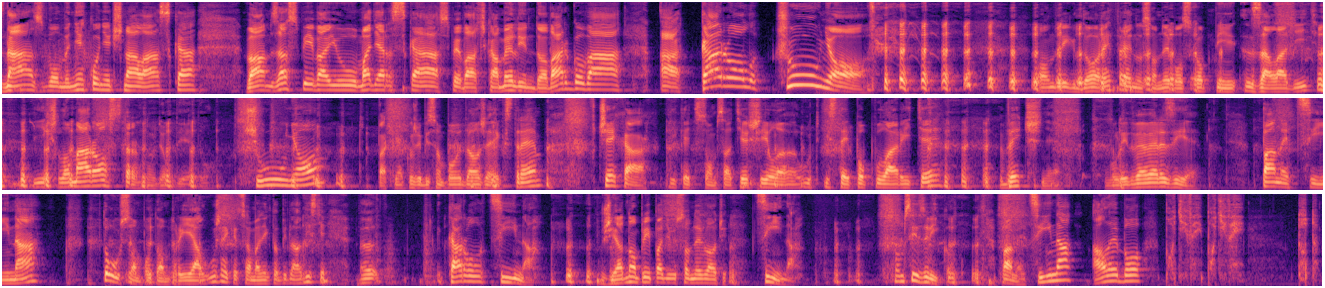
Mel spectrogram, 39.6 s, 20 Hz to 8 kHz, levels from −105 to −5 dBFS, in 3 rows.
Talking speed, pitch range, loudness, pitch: 125 wpm, 130-175 Hz, -23 LUFS, 150 Hz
